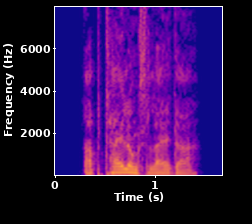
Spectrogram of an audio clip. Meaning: manager (of a department)
- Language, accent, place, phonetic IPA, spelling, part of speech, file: German, Germany, Berlin, [apˈtaɪ̯lʊŋsˌlaɪ̯tɐ], Abteilungsleiter, noun, De-Abteilungsleiter.ogg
